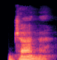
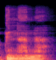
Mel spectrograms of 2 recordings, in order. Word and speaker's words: jnana: Jnana or jnana, doesn't matter.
